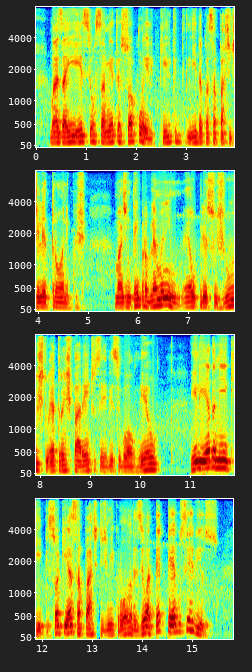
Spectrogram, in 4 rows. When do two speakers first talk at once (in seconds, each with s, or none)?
none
